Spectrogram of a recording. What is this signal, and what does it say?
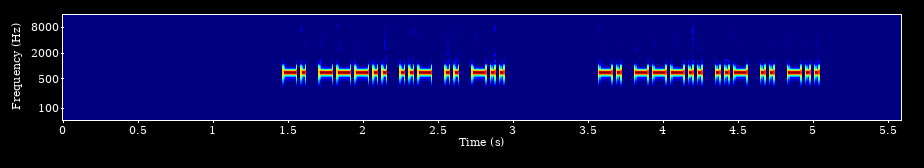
Morse code, heard as a keyed tone, about 40 wpm, 700 Hz. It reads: N8UID N8UID
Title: USA Call Signs - 5 Characters - Repeated 2x - 40wpm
